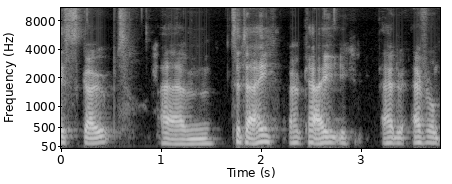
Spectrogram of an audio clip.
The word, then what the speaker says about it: SCoPEd: knows where they go but also the pronunciation of it some people say scoped some people say scoped we're going to go for scoped Peter and I have decided anyway the panelists do whatever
